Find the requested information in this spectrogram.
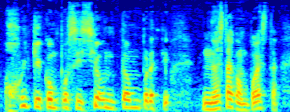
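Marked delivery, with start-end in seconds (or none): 0.1-1.8 lightly voiced gushing fan; a touch of an impressed listener; mock admiring voice. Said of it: "cualquier persona diría".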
